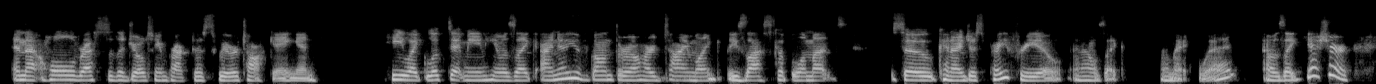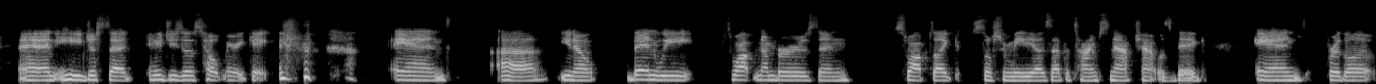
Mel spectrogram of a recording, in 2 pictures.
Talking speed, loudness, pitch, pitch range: 190 wpm, -20 LUFS, 195 Hz, 185-215 Hz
